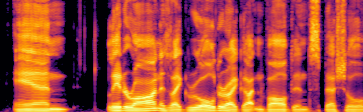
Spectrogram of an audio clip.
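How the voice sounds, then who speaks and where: With an American accent, a man is heard in a very clean recording against a silent background. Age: 50s. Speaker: congressional candidate. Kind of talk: radio interview.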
